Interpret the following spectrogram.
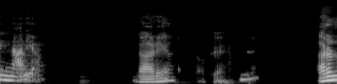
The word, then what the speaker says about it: Nadja: Yeah, Nadja. It's a How do you kind of interesting pronunciation with the D and the J.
